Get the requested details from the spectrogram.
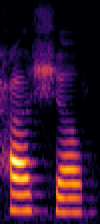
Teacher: را پہ زبر ہے تو موٹا پڑھیں گے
